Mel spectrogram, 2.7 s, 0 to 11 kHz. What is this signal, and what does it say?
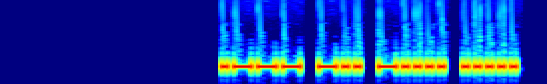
Morse code, heard as a keyed tone, about 38 wpm, 700 Hz. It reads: JD65
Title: Four Challenging Letter-Number Combinations 40wpm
